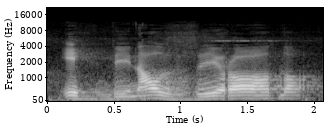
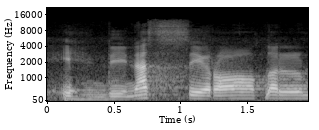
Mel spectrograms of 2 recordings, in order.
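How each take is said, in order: First: The word sirata begins with a z-like blended sound. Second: The word sirata begins with a plain s sound. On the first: "Dibaca ismam" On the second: "Ada yang membaca sin"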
